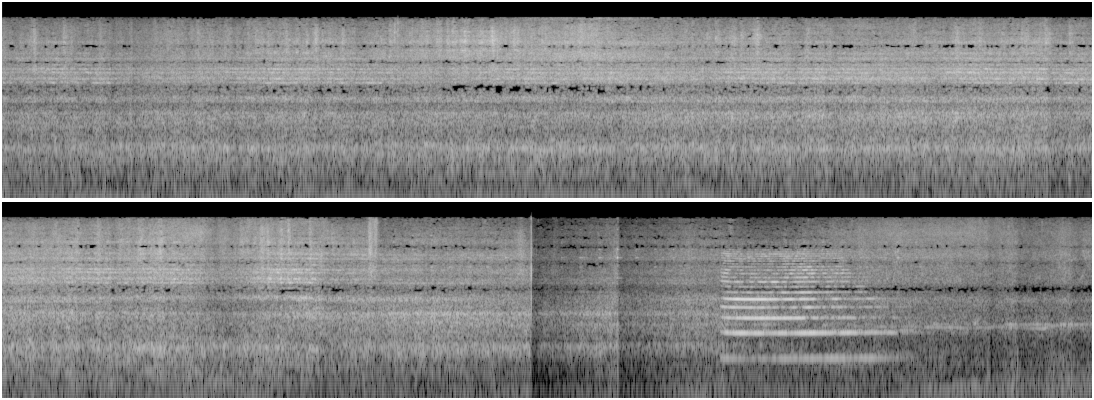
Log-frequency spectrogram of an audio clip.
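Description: Passenger coaches rolling past close by, with a steady rumble and clatter of wheels on the rails. After an abrupt break near the end, a train horn sounds one long, steady blast lasting about three seconds.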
